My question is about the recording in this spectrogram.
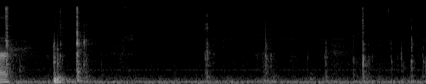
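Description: Light plastic clicks and taps as the tether between an American Flyer FlyerChief locomotive and its tender is fitted back into its socket, a handful of separate clicks spread over the few seconds.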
